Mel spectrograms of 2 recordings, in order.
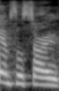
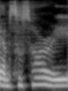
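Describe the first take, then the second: First: Said confidently. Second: A small, softer sorry; shrinking apology. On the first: Shown as a demonstration. A confident apology to a patient, firm. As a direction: apologize without shrinking. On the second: Retold or imitated. Women apologizing and becoming smaller, timid. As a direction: shrink as you say it. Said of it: "it's like they become smaller".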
